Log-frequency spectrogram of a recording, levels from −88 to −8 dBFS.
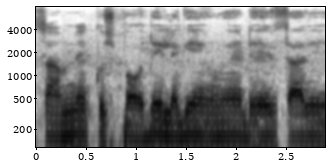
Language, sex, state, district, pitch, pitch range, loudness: Hindi, male, Uttar Pradesh, Lucknow, 80 Hz, 80-85 Hz, -15 LUFS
